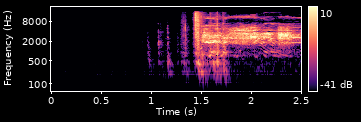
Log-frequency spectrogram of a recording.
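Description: A plastic lever clicks into place.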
